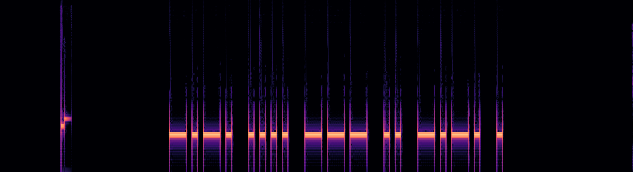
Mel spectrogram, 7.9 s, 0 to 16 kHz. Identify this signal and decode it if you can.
Morse code, heard as a keyed tone, about 17 wpm, 700 Hz. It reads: CHOICE
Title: Top 751-1000 Words 17wpm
